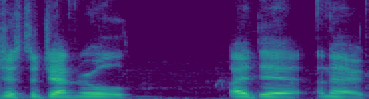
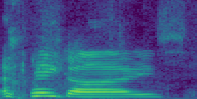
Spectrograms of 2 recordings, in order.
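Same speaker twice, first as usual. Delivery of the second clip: mocking preschool teacher voice, higher and louder; 7 semitones higher, 5 dB louder than usual. Mocking how the narrator of a video sounds: preschool teacher voice. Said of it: "he sounds like a teacher from, like, a preschool".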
